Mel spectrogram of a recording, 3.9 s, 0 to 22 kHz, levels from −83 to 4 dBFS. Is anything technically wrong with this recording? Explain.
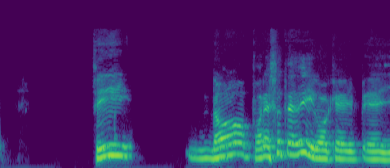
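No, nothing technically wrong stood out on listening to this speech clip.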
